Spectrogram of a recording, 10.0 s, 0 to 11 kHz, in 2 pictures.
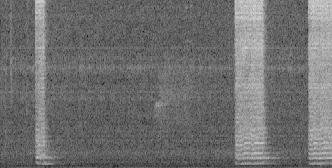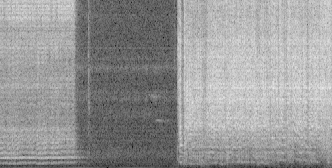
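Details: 1970 Chevrolet Impala, dual-point distributor after gapping one closed point set, dwell meter hooked up. Short cranking bursts fire briefly and die, then a rough catch; won't keep running, owner suspects timing is off.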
